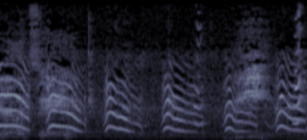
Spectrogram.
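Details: Crying from nine-day-old Pomeranian puppies: about six arched, squeaky whines coming in bursts roughly two-thirds of a second apart, with soft lower murmurs between them.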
